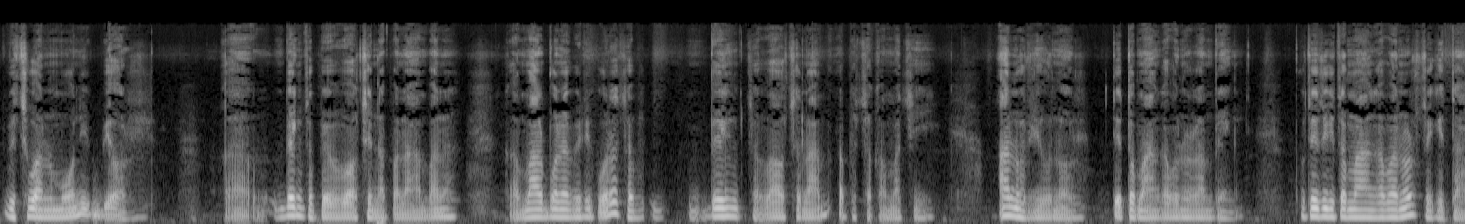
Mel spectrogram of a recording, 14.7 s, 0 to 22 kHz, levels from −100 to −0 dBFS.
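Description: Listening to this speech recording, nothing technical stood out at any point.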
